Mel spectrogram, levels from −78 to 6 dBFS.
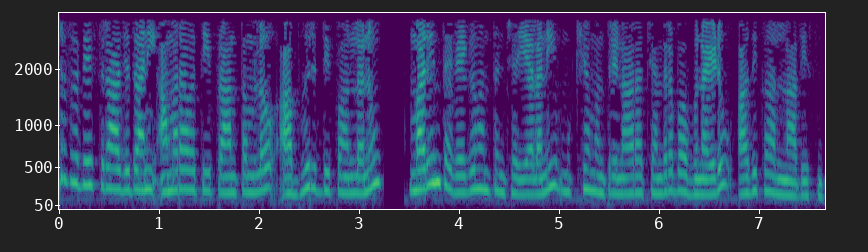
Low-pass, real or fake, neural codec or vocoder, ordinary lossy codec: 3.6 kHz; real; none; none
